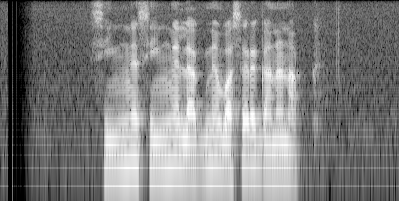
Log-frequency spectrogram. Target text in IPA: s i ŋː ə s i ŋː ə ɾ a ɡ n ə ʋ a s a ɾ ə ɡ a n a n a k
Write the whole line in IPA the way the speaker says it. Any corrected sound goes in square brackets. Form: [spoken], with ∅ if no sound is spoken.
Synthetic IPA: s i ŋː ə s i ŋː ə [l] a ɡ n ə ʋ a s [ə] ɾ ə ɡ a n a n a k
